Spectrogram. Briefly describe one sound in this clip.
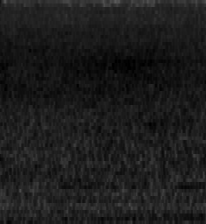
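A bus drives past close by.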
